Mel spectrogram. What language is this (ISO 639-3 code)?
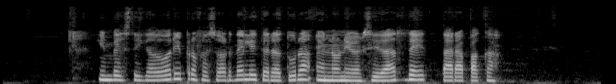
spa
